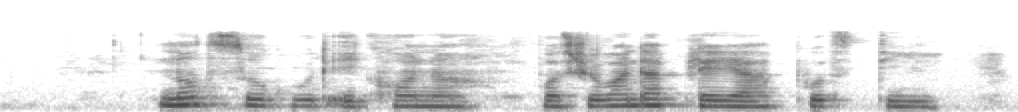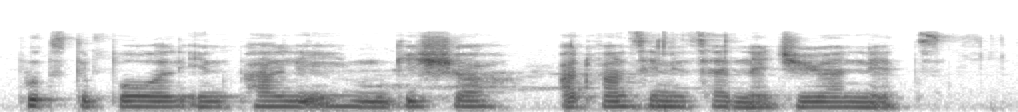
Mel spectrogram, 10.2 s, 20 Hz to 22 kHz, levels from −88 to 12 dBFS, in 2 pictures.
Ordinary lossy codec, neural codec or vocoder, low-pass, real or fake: none; none; none; real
